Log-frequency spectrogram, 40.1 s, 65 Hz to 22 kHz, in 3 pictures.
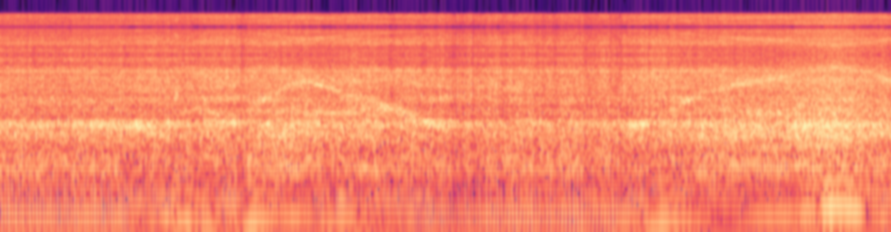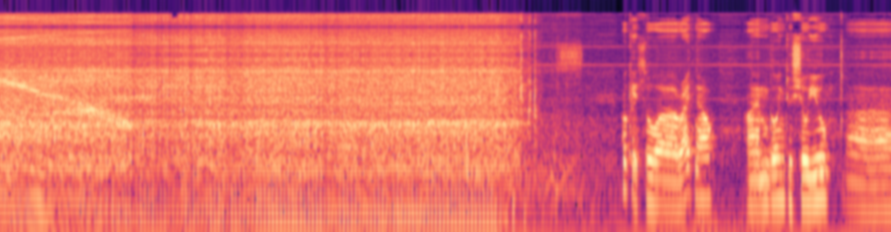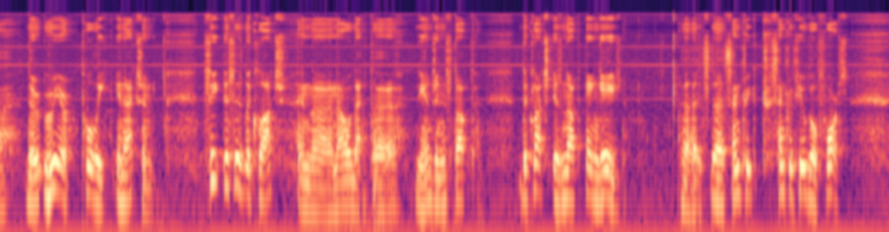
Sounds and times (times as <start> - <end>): Speech: 21.7 - 29.1, 29.8 - 33.9, 34.6 - 36.2, 36.9 - 39.5.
